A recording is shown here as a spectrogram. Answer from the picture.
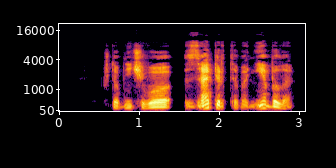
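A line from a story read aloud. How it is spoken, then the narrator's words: Whisper. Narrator (Russian): шептала Варвара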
